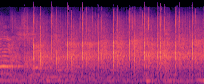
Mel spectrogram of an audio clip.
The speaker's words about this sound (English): Well, I'm getting a few hand claps. You don't expect to get much.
